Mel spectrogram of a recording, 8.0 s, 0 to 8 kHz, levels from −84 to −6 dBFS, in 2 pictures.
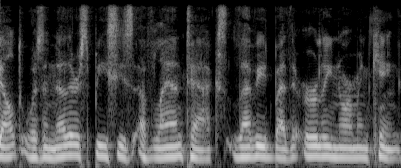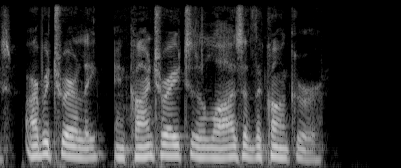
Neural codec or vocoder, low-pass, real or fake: none; 7.2 kHz; real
